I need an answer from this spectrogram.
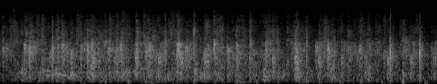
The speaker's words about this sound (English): You're listening to a special edition of The Naked Scientists from the Cambridge Science Centre with our wonderful studio audience. Give us a round of applause.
